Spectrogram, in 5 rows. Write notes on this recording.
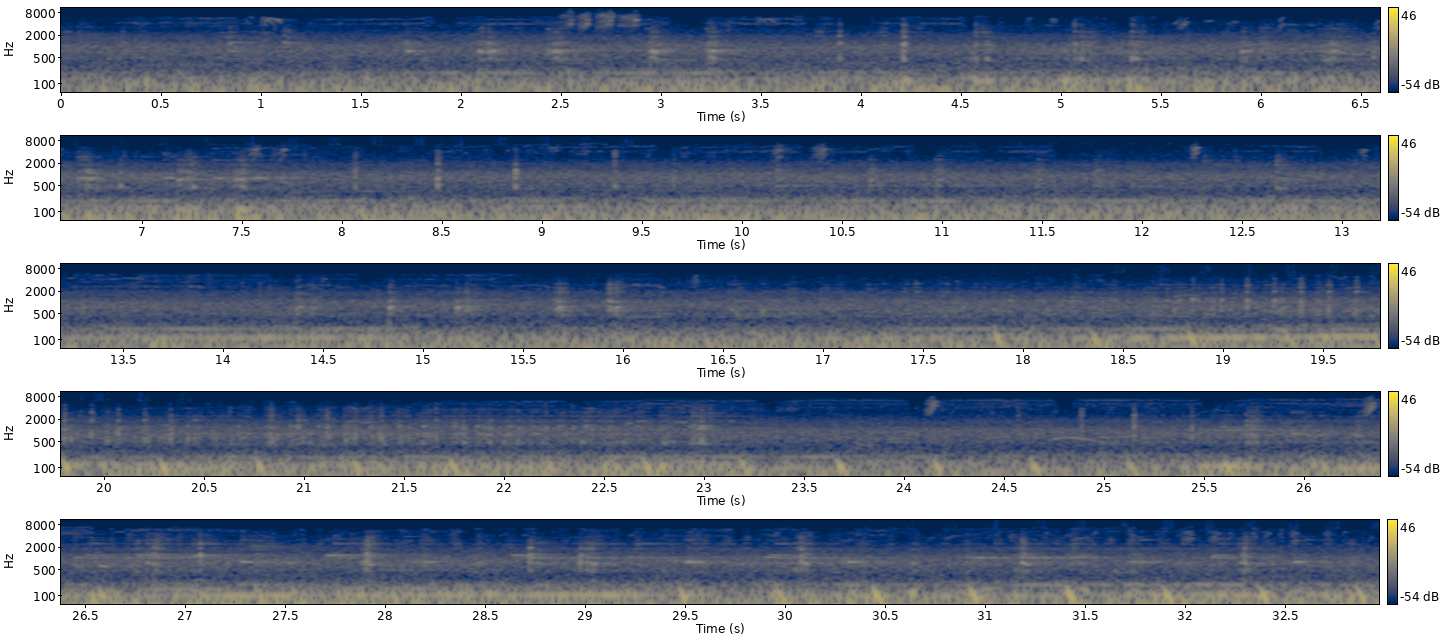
20:37 Berlin, Tempelhofer Feld - field ambience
